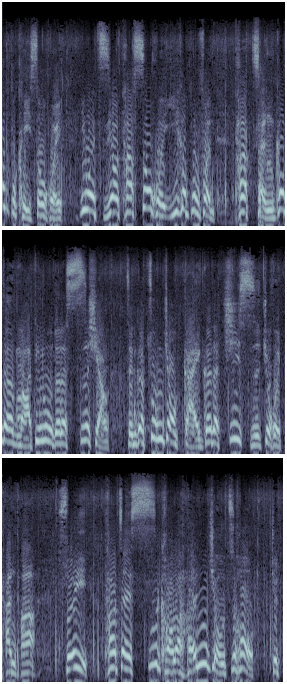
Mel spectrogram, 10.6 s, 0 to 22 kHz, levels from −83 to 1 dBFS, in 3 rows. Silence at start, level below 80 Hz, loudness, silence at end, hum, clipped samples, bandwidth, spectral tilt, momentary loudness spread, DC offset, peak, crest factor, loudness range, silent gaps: 0 s; -50 dBFS; -21 LUFS; 0 s; none; under 0.1%; 16.5 kHz; -3.5 dB/octave; 4 LU; 0.2%; -12 dBFS; 10 dB; 1 LU; none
